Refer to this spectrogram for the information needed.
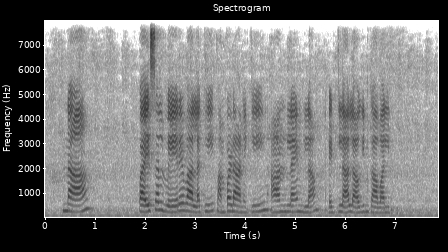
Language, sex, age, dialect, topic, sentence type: Telugu, female, 25-30, Telangana, banking, question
